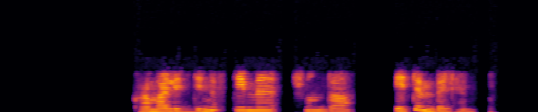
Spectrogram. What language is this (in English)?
Bashkir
